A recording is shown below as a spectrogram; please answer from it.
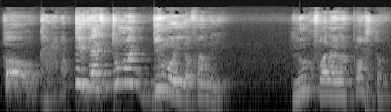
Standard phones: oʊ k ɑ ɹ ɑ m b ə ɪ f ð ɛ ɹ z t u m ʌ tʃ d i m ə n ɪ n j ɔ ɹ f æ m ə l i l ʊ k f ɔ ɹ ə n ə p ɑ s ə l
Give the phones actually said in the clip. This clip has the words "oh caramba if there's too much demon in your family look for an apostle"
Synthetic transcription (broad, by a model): oʊ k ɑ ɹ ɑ b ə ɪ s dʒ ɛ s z t u m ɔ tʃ d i m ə ɪ n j ɔ f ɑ m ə l i l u k f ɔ l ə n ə p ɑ s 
